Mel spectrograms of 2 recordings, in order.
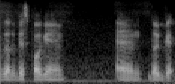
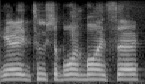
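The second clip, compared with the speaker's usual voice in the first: slow, much higher put-on vendor voice; mock vendor; 11 semitones higher, 3 dB louder, slower than usual. Vendor serving a laughing customer, hammed-up high call. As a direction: imitate a vendor calling as he hands over food. Acted vendor delivering the hot dogs.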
